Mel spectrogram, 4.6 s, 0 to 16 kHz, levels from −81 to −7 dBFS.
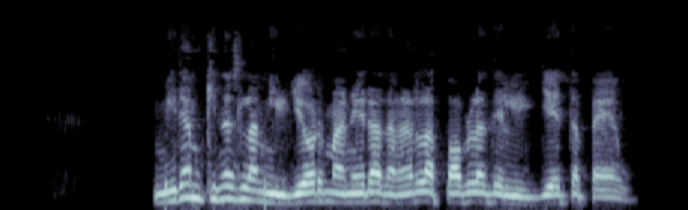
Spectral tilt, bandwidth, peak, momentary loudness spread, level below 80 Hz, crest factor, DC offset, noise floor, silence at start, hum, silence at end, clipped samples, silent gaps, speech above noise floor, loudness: -6.5 dB/octave; 9.8 kHz; -8 dBFS; 7 LU; -60 dBFS; 16 dB; under 0.1%; -78 dBFS; 1 s; none; 0.4 s; under 0.1%; none; 55 dB; -24 LUFS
